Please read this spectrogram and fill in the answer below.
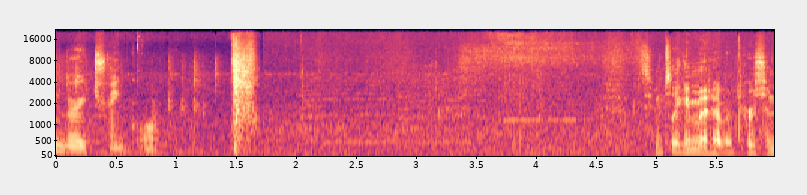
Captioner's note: woman spitting gum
